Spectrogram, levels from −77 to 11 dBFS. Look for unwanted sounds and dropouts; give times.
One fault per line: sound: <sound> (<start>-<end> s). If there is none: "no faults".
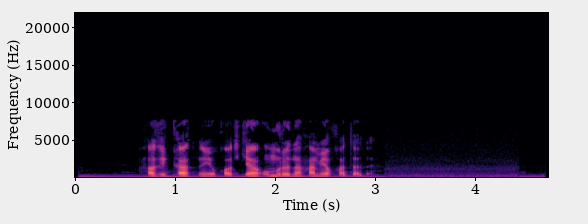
no faults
